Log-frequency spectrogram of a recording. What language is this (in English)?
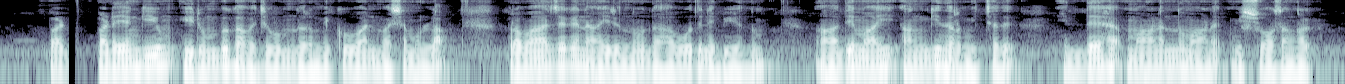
Malayalam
